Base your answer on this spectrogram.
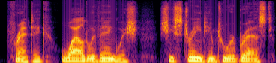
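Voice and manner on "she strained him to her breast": plain reading voice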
